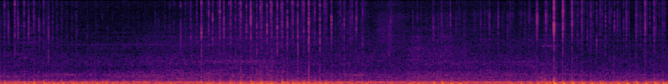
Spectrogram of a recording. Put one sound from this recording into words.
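Hands rub together and make soft crisp clicks close to a microphone.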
